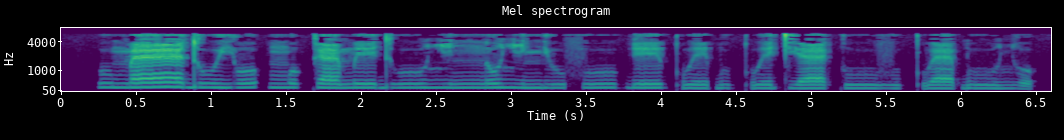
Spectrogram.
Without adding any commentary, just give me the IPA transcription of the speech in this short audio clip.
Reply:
umæːduːjo | mokæmeːdʱuː ʎinːoʎi nʲuːfuː ɠeːkʷʼeːɓu kʷʼeːtʲæː kuːvu kʷʼæːɓuːʎo

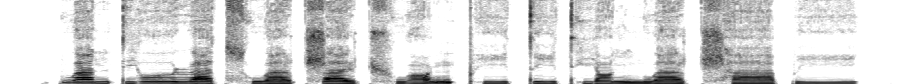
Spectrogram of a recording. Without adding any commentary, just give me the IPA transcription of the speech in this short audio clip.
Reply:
pwa˥˩nt̪jo˥ʊ̯ ɻä˥˩t͡sʰwä˧˥ʈ͡ʂa˥˩ɪ̯ʈ͡ʂʰwɑ̰˨˩ŋ pʰi˧˥t̪i˧˥t̪ʰjɑ˥˧ŋn̪wä˥˩ ʈ͡ʂʰä˧˥pi˧˥

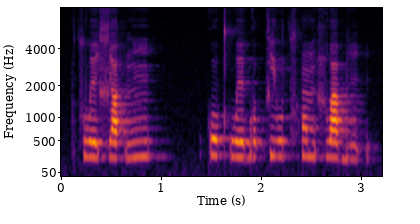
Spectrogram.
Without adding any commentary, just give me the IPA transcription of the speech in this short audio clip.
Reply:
t͡swe˨˩ɕa˨t̚ŋĩ˧ | ko˥˧t̪ʰwe˧ɡo˦t̚ɕju˧ t͡sʰɔ̃˥˧mɕwa˥˧bi˨ʔ

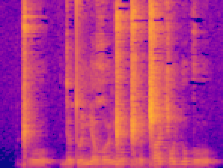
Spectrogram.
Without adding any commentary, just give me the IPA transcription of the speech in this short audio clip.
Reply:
ɡ͡ǁo | ɡɛtʷa ɲɛ ʁʷə˞ŋ͡ǁo ɡ͡ǁə˞ǁacɔ ʎo ɡo

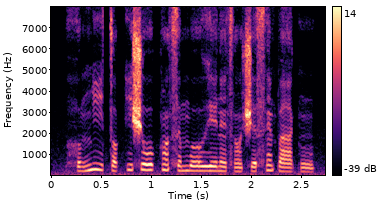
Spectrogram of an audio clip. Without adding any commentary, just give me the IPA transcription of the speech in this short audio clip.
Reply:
ho˨ŋiː˦˨tɔ˨ ki˧ʃoː˧kɔ̃˧ sə˧moː˧ɣe˧ ɾɛ̃˨sɔ̃˨ʃə˨˦ sɛ̃˧paː˨kũ˨

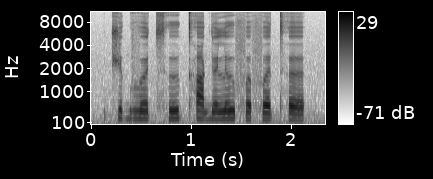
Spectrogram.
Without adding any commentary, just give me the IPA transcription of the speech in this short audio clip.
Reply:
t͡ʃɵɡvɵ t͡sʰɯ kʰɑɡɾʏlɯfə fə tʰə

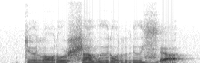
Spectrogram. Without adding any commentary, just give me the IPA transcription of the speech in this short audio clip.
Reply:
tʏ˧lɔ˨ɾo˧ ʂa˨wɨ˦ɾo˨ rɨ˨ zʲa̰˨

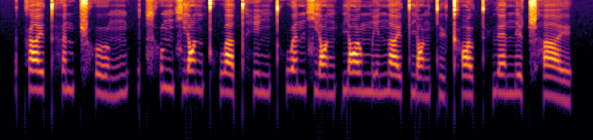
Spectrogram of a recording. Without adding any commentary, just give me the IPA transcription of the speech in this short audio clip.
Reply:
ka˧˥ɪ̯t̪ʰə˧˥nʈ͡ʂʰʊ˨˩˦ŋ | t͡sʰʊ˥˧ŋɕjɑ˥˩ŋkʰwä˧˥t̪ʰi˨˩ŋ t̪ʰwə˥n ɕjɑ˧˥ŋpjɑ˥ʊ̯ mi˧˥n̪a˧˥ɪ̯ t̪jɑ˧˥ŋt̪y˨˩kʰɑ˥˩ʊ̯ t̪ʰɥɛ˥n̪i˥˧ʈ͡ʂʰa˥˩ɪ̯

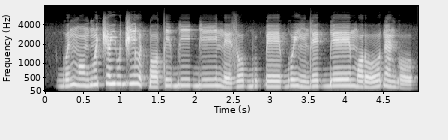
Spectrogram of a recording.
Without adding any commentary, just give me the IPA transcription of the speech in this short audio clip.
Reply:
ɡʷe˨˦ ŋɔ̃˧ɡʷɛ̃˦ t͡ʃə˦ju˦d͡ʒi˦lə˨ k͡pɔ˨ti˧biː˧ɡ͡biː˧ ne˨zo˧ɡ͡bu˧ k͡peː˧ ɡʷɨ˦jĩ˧deː˦ ɡ͡beː˦mɔ˧ ɾoː˨˦ɗɛ̃˧ɡo˨

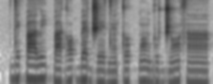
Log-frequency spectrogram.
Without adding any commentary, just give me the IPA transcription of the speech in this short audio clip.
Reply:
de˦k͡pa˦ li˦˨k͡pa˨ɡɔ˨˦ɡ͡bɛ˦˨ d͡ʒe˨dɛ̃˨to˨˦ ɡ͡bɔ̃˧ɡu˨ d͡ʒɔ̃˨˦sã˧

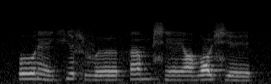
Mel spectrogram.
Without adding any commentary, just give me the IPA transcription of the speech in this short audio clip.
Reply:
o˦ɾẽ˨çɨ˦ɬ vɵː˨hɐ̃˦m ɕẽː˨ðˤɵ˦ɕe˨

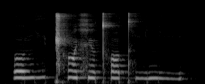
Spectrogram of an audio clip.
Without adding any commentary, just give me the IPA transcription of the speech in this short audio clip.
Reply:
on̪i̤ǁʰɔ̃ xʲot̪ʰɔt̪ʰi̤ ni̤

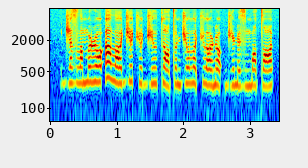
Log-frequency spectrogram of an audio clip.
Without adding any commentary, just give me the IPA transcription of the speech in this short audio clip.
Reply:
d͡ʒazlˠamɔɭɔ ʔalˠɤd͡ʒɤt͡ʃo d͡ʒɯ tʷatˤuɳ d͡ʒulˠot͡ʃ lɔ ɳɔʔd͡ʒɯɳ ɯzmatˤu

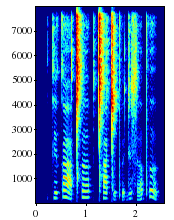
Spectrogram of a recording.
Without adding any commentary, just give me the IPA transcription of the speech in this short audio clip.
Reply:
kʲœ˧kaː˥˩ǀʰɜ˥ | ǀʰa˧ǀʏ˩pʼʏ˩dʏ˧ sɜ˩˥pʰəː˥˩

